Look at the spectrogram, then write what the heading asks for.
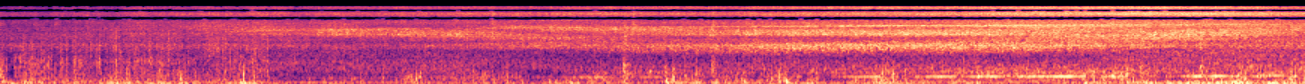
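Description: A train approaching: a rumble and hiss grow steadily louder, and a steady whine comes in about halfway through and strengthens toward the end.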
